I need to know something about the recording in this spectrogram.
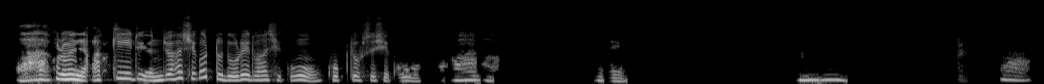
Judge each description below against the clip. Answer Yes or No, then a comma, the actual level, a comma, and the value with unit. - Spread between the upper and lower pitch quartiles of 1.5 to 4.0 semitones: Yes, average, 3.2 semitones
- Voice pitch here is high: Yes, high, 200 Hz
